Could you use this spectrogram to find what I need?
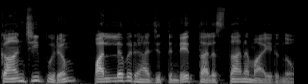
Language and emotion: Malayalam, neutral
